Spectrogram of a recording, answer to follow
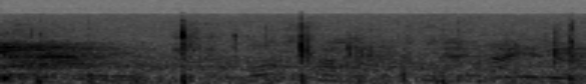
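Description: Football training play: two sharp knocks of a football being struck, under a second apart, about a second in, with faint calls from players.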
